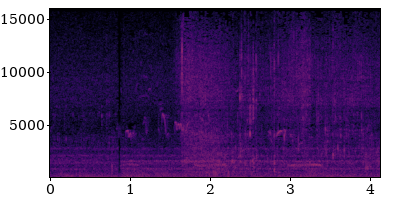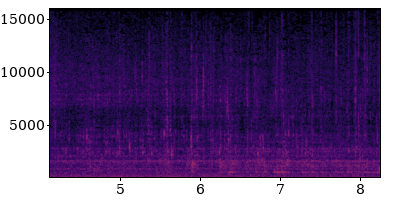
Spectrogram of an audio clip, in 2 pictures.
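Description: Water pouring in a steady stream from a plastic jug into a metal frying pan of sugar, the first step of making sugar syrup. The pour starts about a second and a half in.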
